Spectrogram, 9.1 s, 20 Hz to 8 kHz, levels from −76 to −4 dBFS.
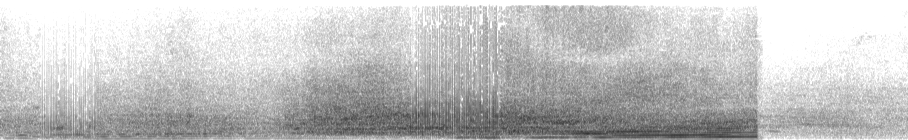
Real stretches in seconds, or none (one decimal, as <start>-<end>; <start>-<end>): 0.0-0.4; 1.0-4.1; 5.0-9.1

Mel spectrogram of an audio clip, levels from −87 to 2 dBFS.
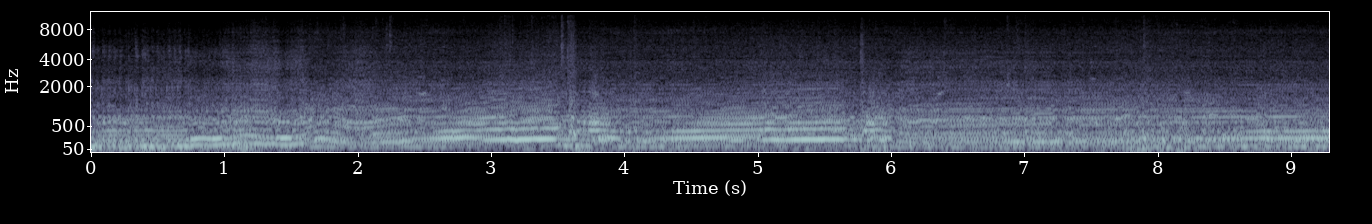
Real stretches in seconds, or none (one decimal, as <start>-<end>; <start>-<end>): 3.7-6.0; 8.7-9.3

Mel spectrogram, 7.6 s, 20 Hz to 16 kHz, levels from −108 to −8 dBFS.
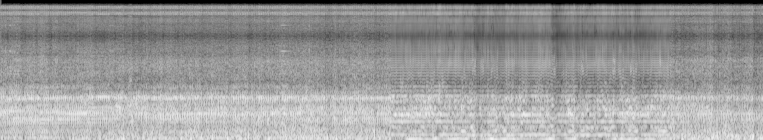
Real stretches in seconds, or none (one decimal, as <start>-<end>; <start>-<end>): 0.0-3.9; 6.7-7.6

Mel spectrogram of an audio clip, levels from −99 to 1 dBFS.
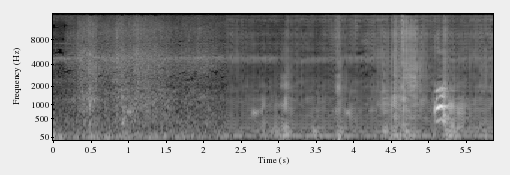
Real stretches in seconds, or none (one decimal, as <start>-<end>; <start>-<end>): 0.0-2.3

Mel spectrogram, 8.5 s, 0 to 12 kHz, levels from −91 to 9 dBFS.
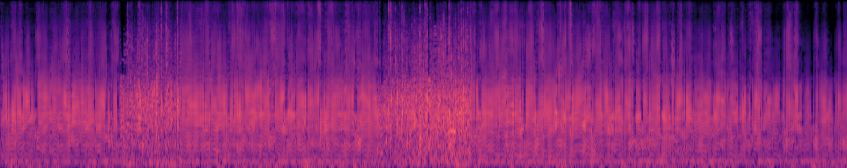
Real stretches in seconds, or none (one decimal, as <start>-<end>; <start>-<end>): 1.2-1.8; 3.8-4.7

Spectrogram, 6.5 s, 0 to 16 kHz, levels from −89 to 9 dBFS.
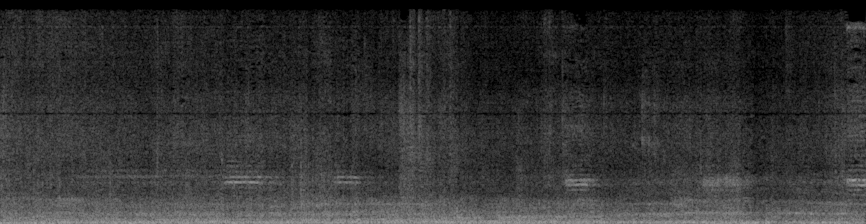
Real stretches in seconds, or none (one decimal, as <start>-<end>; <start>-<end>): none

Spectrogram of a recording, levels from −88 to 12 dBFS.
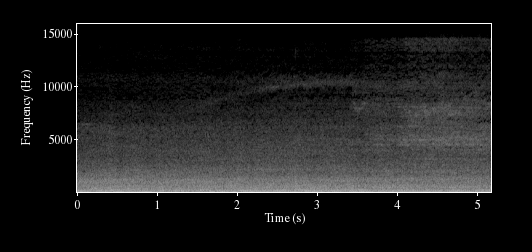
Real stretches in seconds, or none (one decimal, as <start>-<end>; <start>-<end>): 0.0-1.6; 3.6-4.4

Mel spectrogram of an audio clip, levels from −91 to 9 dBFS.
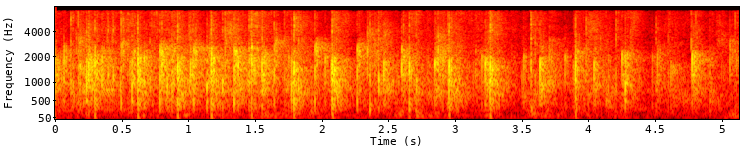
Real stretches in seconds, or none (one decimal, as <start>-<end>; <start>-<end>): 0.0-5.1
